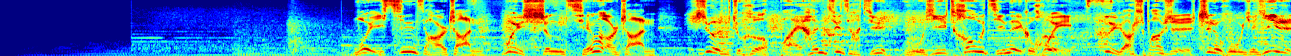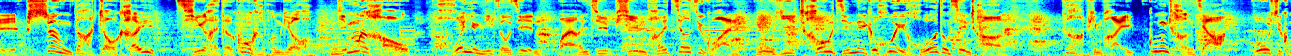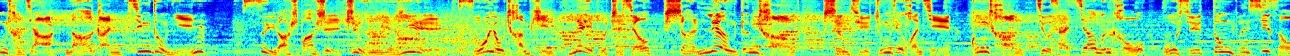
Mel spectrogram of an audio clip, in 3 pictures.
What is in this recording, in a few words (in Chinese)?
激情力度; 百安居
